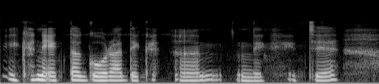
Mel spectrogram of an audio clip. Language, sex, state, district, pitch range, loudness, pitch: Bengali, female, Tripura, West Tripura, 180-210 Hz, -17 LUFS, 195 Hz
